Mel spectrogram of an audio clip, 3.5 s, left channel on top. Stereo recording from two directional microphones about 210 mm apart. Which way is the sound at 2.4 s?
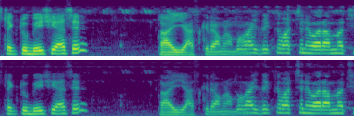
10° right (ahead or behind).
